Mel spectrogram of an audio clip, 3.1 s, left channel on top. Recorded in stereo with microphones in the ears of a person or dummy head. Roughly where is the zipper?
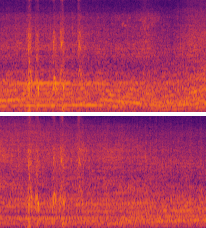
Centre.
